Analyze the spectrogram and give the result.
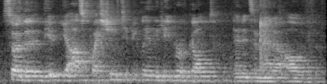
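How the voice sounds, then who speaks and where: A man's voice: a little high, quick pace, a little hiss or hum. A male sales trainer teaching a live seminar, chatty and often checking that the audience is following. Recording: echoey room, mic far off.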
